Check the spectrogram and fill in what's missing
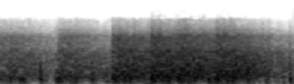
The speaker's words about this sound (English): I never seen such shooting. He knocked the guns right out of our hands.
